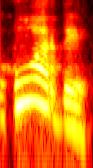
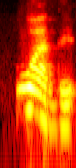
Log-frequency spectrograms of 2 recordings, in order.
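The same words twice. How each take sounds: First: Asked louder, pressing the listeners; a rising call to the audience; emphatic question. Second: A musing inward repeat; lower echo. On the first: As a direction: throw the question out to the hall. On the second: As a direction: let the question sink in, lower. Question repeated, echoed softer. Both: Real, not acted.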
